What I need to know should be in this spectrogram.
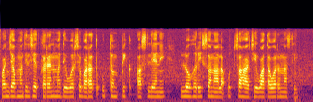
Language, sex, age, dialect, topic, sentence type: Marathi, male, 25-30, Standard Marathi, agriculture, statement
